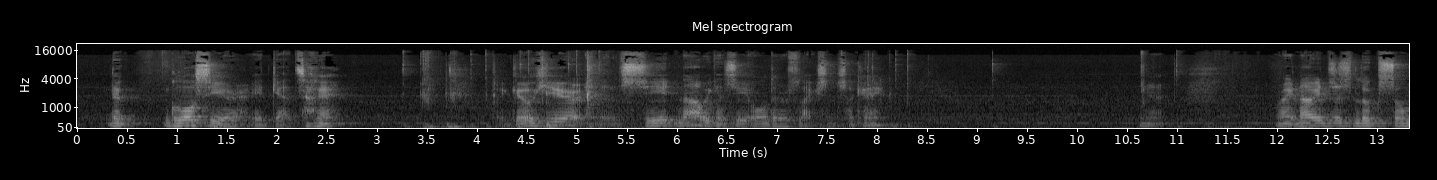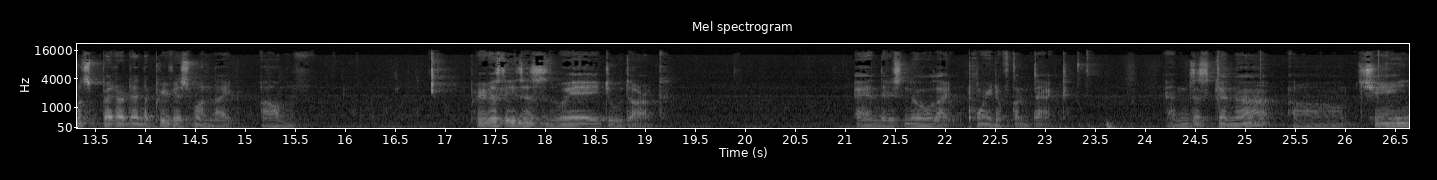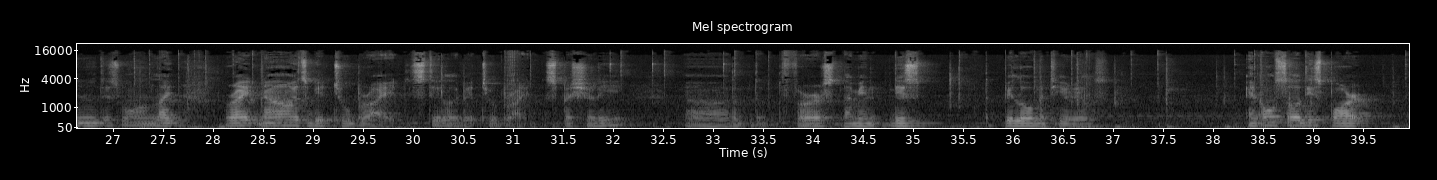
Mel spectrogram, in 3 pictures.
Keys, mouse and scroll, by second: 3.2-4.0 middle drag, 4.3 click, 5.1 click, 7.4 middle click, 8.1 middle click, 9.0 click, 23.2 click, 25.1-26.2 shift+middle drag, 27.3 shift+middle drag, 28.1 shift+middle drag, 31.1 middle click, 31.9 click, 32.3-34.0 drag, 36.3 shift+middle click, 37.1-37.4 shift+middle drag, 38.1 shift+middle drag, 39.8 shift+middle drag.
